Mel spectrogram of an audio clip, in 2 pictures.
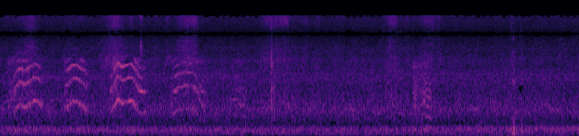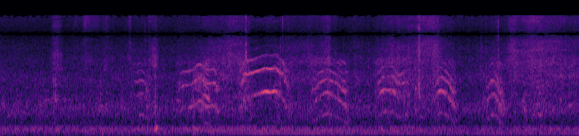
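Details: Five-day-old Corgi puppy being weighed, giving short arched squeaks in small groups, sparse in the middle and denser near the end, over a soft steady background hiss.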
